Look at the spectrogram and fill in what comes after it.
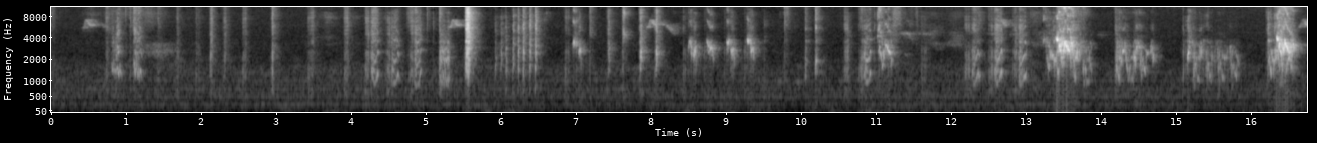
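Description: Birds chirping and squawking in short, irregular calls, louder about two-thirds of the way through and again near the end.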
